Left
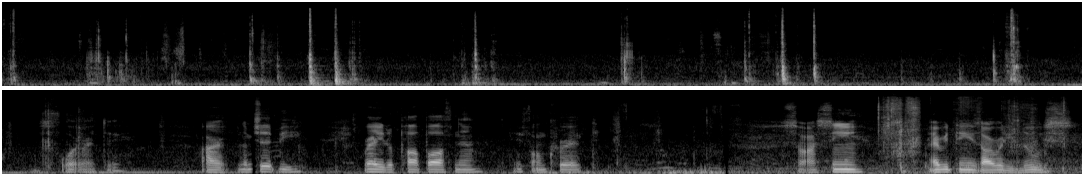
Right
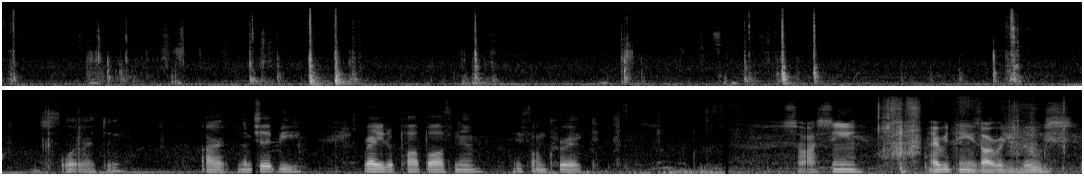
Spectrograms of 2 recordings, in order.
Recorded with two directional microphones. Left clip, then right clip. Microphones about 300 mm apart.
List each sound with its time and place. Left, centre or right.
0.9 s a sound: centre
4.5 s vehicle: centre
7.3 s vehicle: centre
9.9 s a sound: centre
11.4 s a sound: centre
12.8 s speech: centre
13.4 s speech: centre
14.2 s a sound: centre
14.8 s speech: centre
18.4 s speech: centre
19.5 s rub: centre
20.1 s speech: centre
